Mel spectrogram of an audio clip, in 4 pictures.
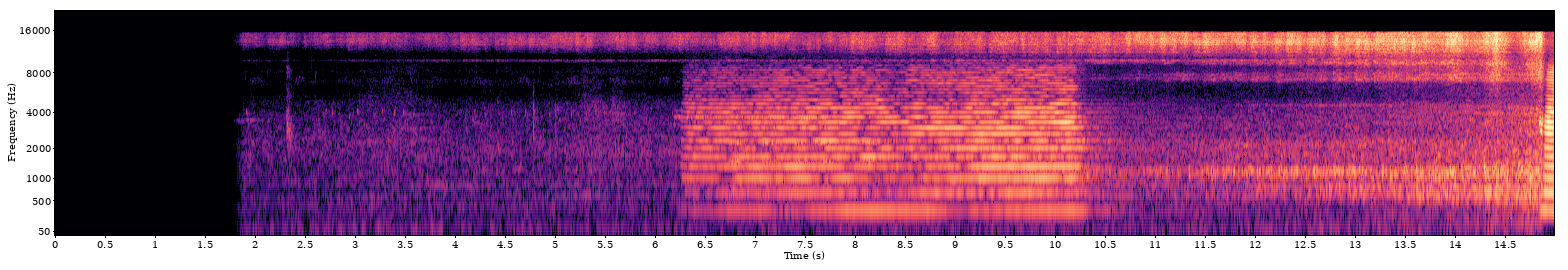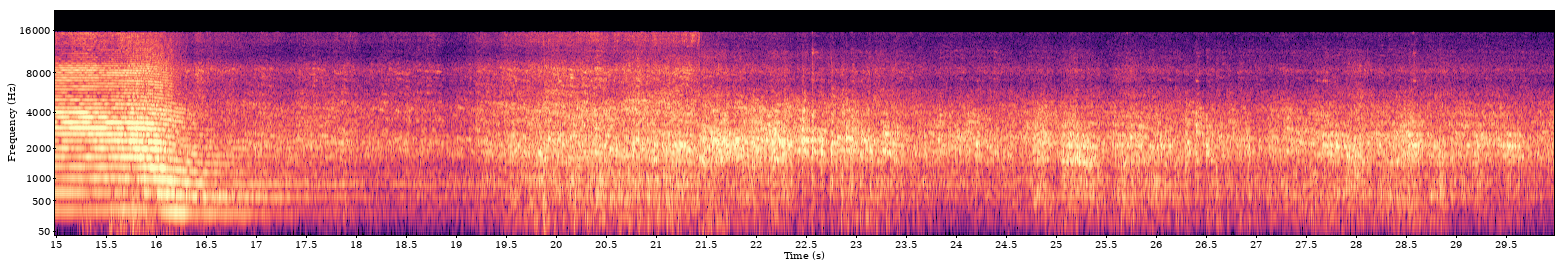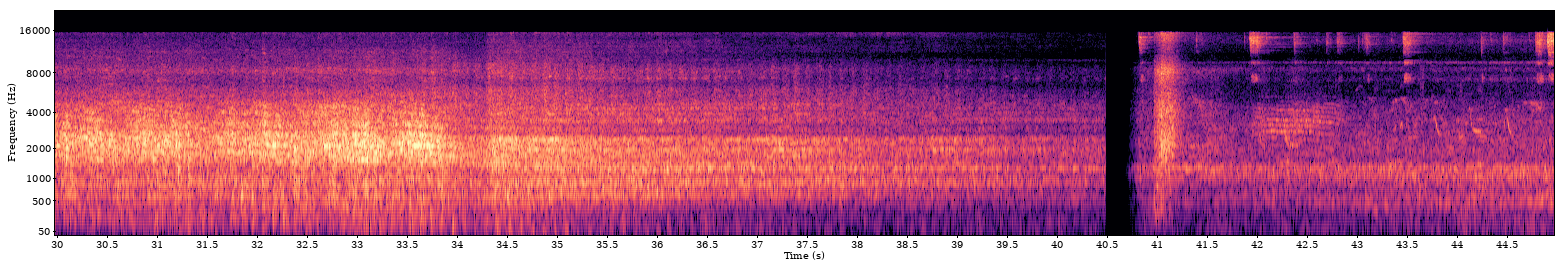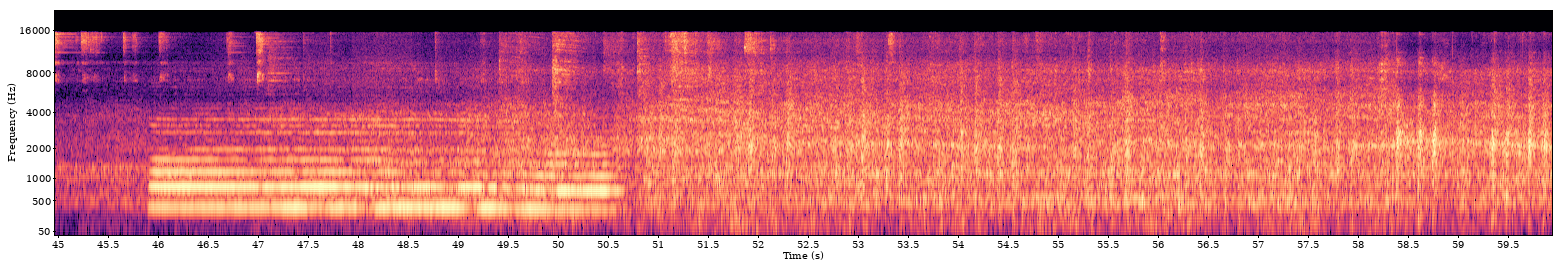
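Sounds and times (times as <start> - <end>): train coaches rumbling past: 1.8 - 59.9
locomotive horn blast: 6.2 - 10.8, 14.8 - 19.8, 45.9 - 50.8.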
